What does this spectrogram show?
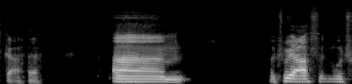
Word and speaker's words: Gotha: gotha critique excuse me always pronounce it like it's kerta it's not it's gotha um which we also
